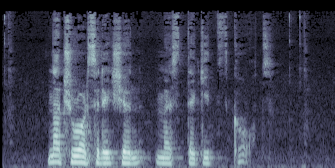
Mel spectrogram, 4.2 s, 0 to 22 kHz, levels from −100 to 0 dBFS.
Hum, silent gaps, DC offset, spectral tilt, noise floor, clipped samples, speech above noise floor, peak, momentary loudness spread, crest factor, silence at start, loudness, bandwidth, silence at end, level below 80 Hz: none; none; under 0.1%; -4.5 dB/octave; -53 dBFS; under 0.1%; 33 dB; -2 dBFS; 19 LU; 18 dB; 0.6 s; -19 LUFS; 17 kHz; 0.8 s; -50 dBFS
